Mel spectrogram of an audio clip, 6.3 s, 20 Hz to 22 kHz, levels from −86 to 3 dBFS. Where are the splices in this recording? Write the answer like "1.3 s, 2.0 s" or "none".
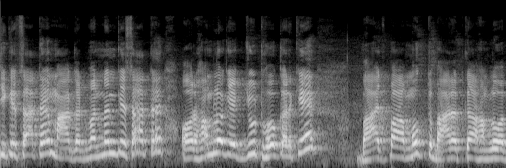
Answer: none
